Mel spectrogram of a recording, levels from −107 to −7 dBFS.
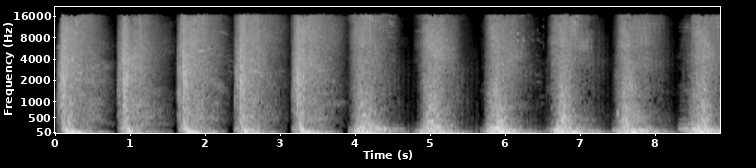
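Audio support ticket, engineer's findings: Block of digital silence at 5.79 s. Heard as a single tick, not a hole. Gap about 2.18 ms. Samples drop out and return with no fade. Hard edges give the click. Probable component: output buffer not filled in time. Check audio callback timing and underrun handling.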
